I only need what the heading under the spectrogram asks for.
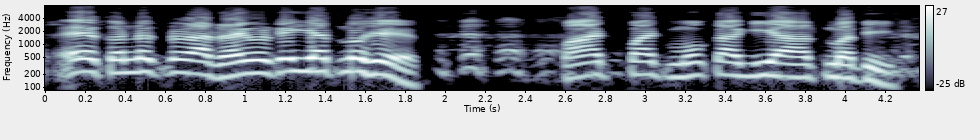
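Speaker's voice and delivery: high, loud exasperated shout; fed-up yell. Retold or imitated. Uncle yelling at the conductor about the driver, angry shout. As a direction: uncle losing his temper, shouting. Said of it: "કાકાનો મગજ ગયો".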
